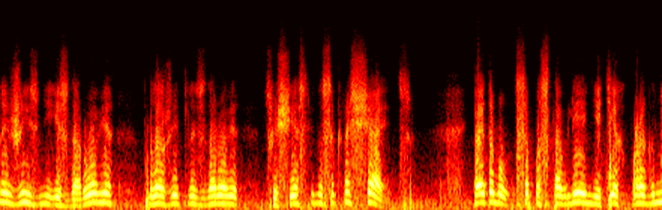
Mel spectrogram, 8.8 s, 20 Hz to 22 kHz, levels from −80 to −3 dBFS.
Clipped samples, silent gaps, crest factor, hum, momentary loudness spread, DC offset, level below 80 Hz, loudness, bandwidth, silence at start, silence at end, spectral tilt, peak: under 0.1%; none; 14 dB; none; 16 LU; under 0.1%; -38 dBFS; -17 LUFS; 8.2 kHz; 0 s; 0 s; -8.5 dB/octave; -2 dBFS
